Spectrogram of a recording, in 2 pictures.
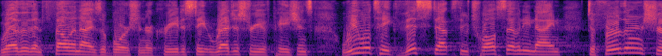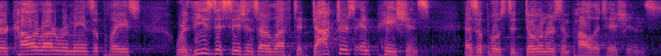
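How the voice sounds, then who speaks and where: Fairly high in pitch, a man's voice moves along at a fairly quick pace. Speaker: state legislator. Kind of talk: legislative floor speech. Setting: legislative chamber. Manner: formal.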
